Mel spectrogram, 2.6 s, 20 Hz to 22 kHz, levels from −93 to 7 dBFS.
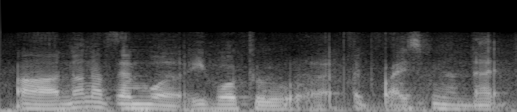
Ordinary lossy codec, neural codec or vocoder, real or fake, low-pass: none; codec, 16 kHz, 1 kbps, X-Codec, HuBERT features, trained on general audio; fake; none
